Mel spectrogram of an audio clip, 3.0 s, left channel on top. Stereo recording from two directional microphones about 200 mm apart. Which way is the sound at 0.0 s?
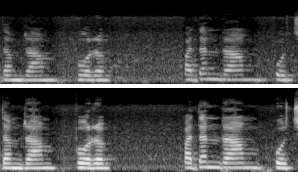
55° right (ahead or behind).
